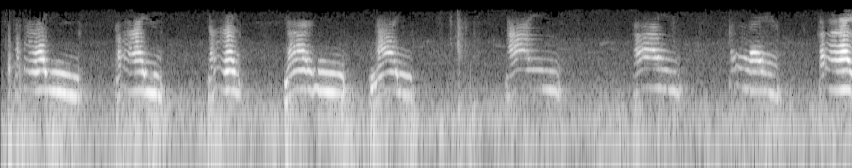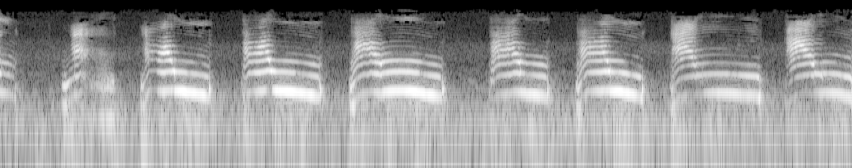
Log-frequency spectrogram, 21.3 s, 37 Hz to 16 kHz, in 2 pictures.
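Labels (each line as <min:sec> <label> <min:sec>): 0:00.1 A kitten is meowing. 0:01.2
0:00.1 A cat meowing. 0:03.2
0:03.6 A kitten is meowing. 0:05.3
0:06.3 A kitten is meowing. 0:07.0
0:07.9 A kitten is meowing. 0:21.2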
